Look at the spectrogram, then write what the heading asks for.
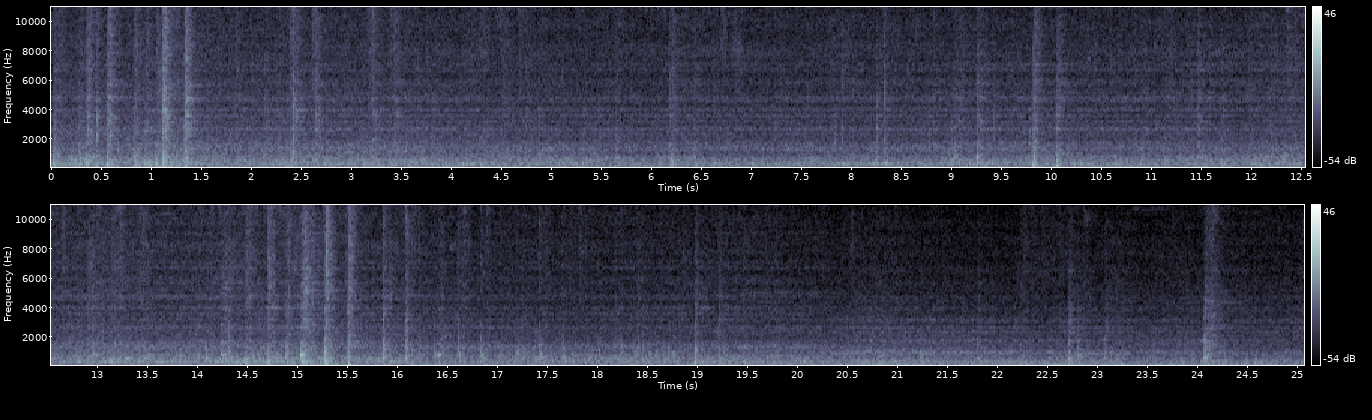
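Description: Passenger train with LHB coaches running on the rails: a steady rumble with the clickety-clack of wheels over rail joints and points. Clusters of louder clacks come about a second in and again around fifteen seconds.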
